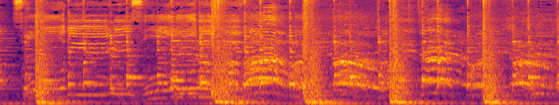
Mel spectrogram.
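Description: Okinawan eisa performance music: big drums are struck together about once a second, under singing and chanted group calls from the performers.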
